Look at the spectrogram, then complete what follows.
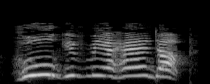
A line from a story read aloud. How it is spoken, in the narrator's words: He roared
